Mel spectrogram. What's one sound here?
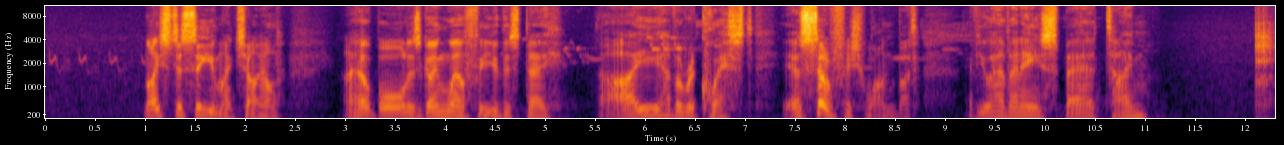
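A man speaks calmly and warmly, close by.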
